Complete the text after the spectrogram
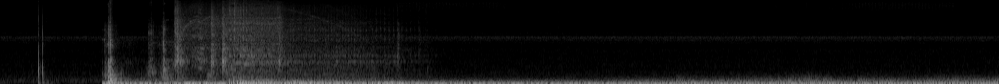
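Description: A truck engine starts and rumbles steadily.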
